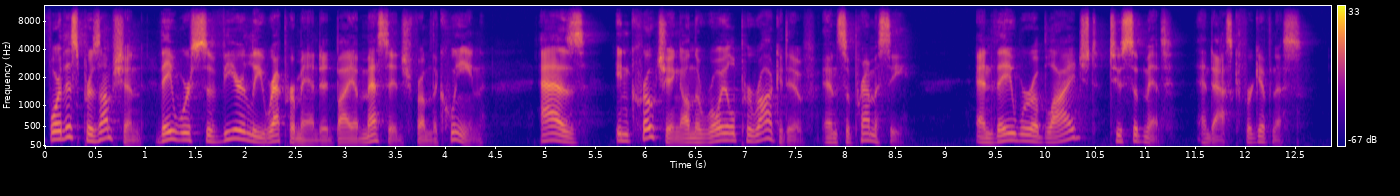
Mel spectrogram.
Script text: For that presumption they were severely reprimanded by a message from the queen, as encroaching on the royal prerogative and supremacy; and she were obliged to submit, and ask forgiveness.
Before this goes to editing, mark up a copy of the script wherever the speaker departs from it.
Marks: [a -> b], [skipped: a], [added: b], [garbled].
For [that -> this] presumption they were severely reprimanded by a message from the queen, as encroaching on the royal prerogative and supremacy; and [she -> they] were obliged to submit, and ask forgiveness.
